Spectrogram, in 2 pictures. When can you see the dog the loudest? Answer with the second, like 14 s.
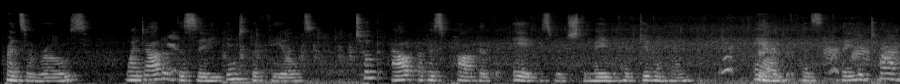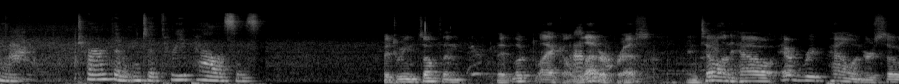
8 s.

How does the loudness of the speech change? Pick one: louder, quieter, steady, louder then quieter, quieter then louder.
steady.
